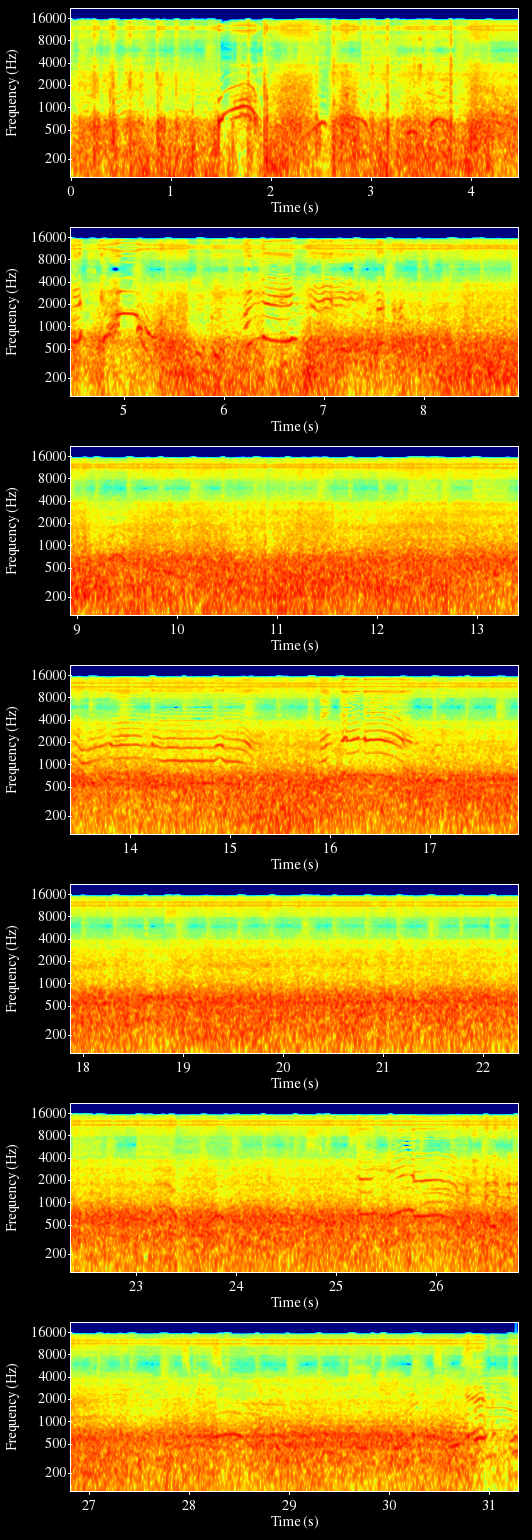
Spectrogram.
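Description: Heavy wind buffeting the microphone of an action camera during a parachute descent under an open canopy: a steady, loud rush of air. A few brief high-pitched sounds cut through it around the middle.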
